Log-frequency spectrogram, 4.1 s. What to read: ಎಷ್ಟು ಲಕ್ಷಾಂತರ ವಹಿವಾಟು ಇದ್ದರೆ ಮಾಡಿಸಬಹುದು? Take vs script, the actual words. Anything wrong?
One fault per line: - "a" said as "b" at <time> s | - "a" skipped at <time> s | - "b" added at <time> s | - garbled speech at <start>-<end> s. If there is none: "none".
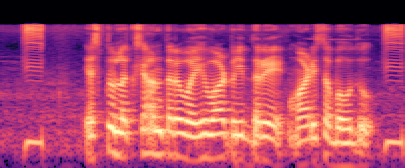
none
